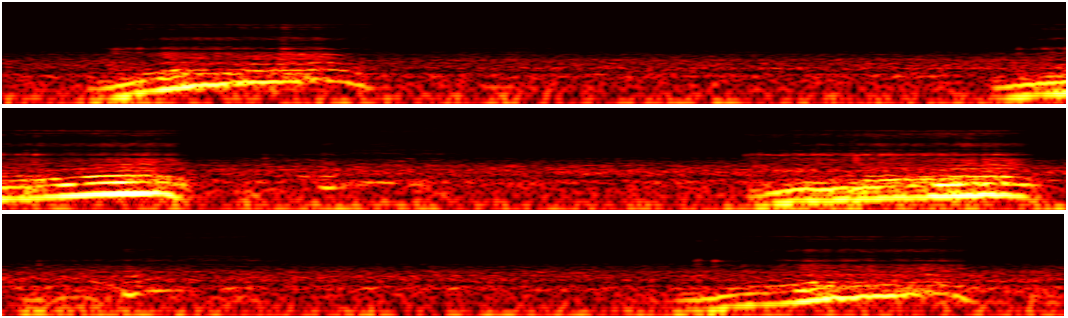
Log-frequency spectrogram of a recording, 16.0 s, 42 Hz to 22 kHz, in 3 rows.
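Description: Loud, rough snores on each breath in, with a quieter snort-like sound on the breath out, about 14 breaths a minute, in a quiet room.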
